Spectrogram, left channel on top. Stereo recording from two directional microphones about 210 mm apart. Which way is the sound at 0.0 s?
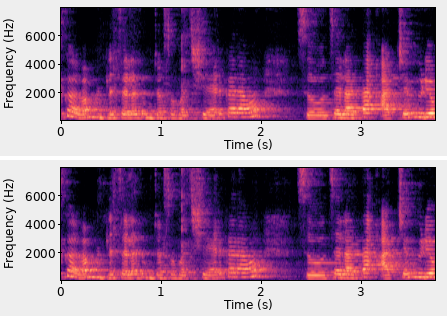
Centre (ahead or behind).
